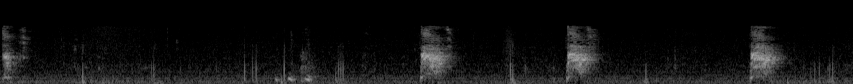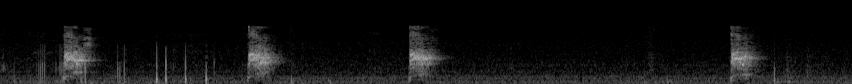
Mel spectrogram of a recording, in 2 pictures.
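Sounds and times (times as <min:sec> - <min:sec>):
small dog barking: 0:00.0 - 0:00.4, 0:04.2 - 0:04.6, 0:05.6 - 0:06.1, 0:07.5 - 0:07.9, 0:09.2 - 0:09.6, 0:11.0 - 0:11.4, 0:12.6 - 0:13.1, 0:15.8 - 0:16.2.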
